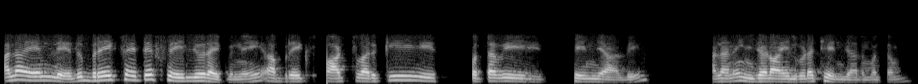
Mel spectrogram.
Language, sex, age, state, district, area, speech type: Telugu, male, 18-30, Telangana, Suryapet, urban, conversation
